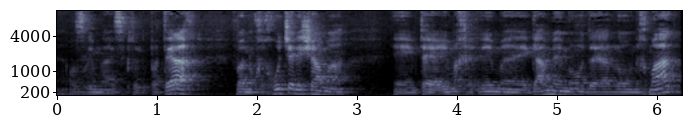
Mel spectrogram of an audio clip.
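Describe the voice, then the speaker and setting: Noticeable background noise and audible room echo surround a man who speaks at a moderate pace and a medium pitch, with ordinary pitch variation and long, frequent pauses. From Israel, West Bank settlement. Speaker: surf club business owner. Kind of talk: interview storytelling.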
